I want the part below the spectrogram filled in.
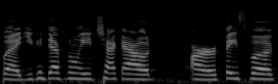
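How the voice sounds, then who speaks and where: A woman's voice: fairly high pitch, flat delivery, a little fast, sharp tone, clean tone. A woman co-hosting a casual live panel on a convention stage. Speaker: panel co-host. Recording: noisy live event room.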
